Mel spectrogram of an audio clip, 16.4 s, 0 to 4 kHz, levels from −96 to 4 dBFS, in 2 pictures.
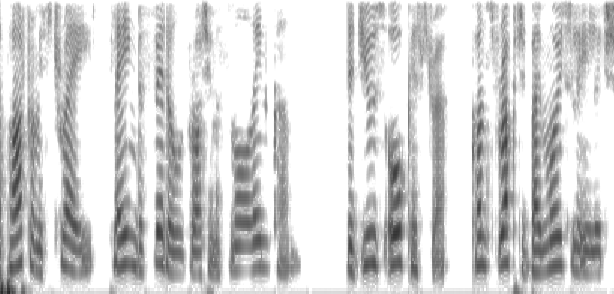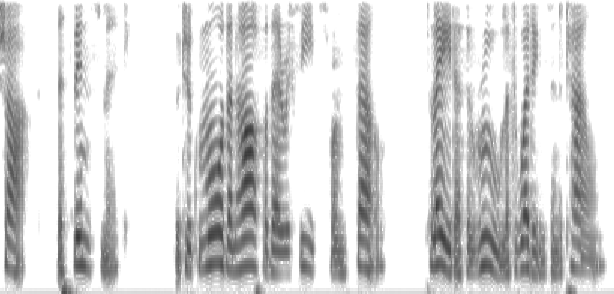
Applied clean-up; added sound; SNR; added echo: none; none; none; none.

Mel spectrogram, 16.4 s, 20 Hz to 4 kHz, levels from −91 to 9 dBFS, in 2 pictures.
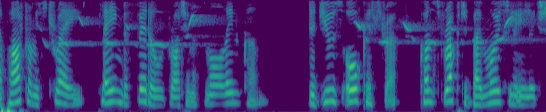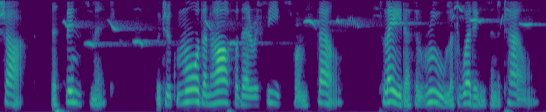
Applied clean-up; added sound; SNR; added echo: none; Chirp, tweet; 17 dB; none.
